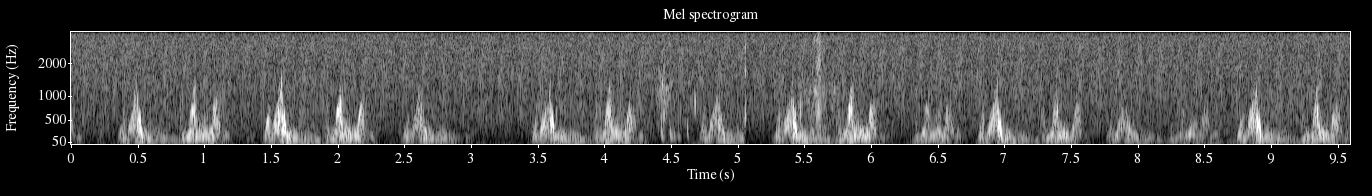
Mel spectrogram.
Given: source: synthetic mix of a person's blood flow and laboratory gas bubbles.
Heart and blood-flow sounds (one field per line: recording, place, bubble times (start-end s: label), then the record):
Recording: Doppler ultrasound of blood flow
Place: precordium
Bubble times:
4.38-4.73 s: bubbles
5.04-5.08 s: bubbles
5.46-5.78 s: bubbles
From the record:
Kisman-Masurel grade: 211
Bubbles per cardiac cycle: several, 3 to 8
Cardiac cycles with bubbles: 1 to 10%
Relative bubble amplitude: barely perceptible (0.100 to 0.250)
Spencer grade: 1 (occasional bubble signal discernible with the cardiac motion signal, with majority of cardiac periods free of bubbles)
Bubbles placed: anywhere in the cardiac cycle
